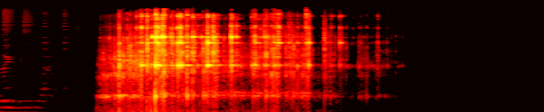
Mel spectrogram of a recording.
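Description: Glass clinking: a quick run of bright clinks with ringing tones, starting just under a second in and lasting about two seconds.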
